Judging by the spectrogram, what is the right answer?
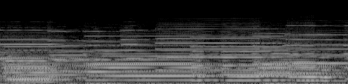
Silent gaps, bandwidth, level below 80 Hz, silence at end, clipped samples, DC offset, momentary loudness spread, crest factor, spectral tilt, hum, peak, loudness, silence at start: none; 11.5 kHz; -48 dBFS; 0 s; under 0.1%; under 0.1%; 3 LU; 14 dB; -5 dB/octave; none; -12 dBFS; -25 LUFS; 0 s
